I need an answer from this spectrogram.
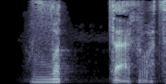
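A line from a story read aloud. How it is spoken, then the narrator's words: Hissed through teeth. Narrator (Russian): сквозь зубы прошипел Сергей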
